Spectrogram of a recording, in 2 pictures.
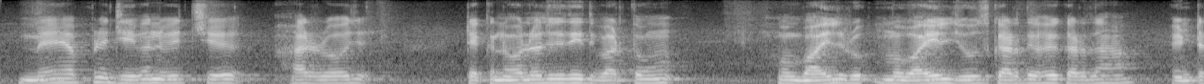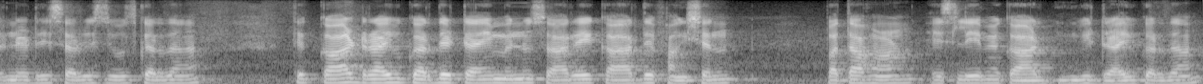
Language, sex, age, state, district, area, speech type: Punjabi, male, 60+, Punjab, Jalandhar, urban, spontaneous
